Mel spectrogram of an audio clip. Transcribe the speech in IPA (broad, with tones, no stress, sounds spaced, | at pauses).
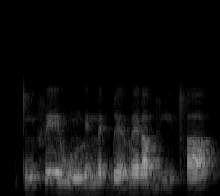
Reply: t ĩ˨ f eː˦ w ũ˨ l ɪ˦ n ɛ˦ ɡ͡b ɛ˨ β ɛ˦ ɾ a˦ b iː˨ tʰ a˦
